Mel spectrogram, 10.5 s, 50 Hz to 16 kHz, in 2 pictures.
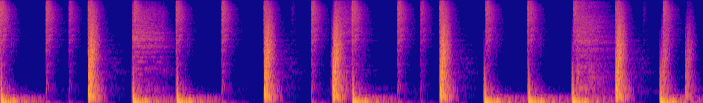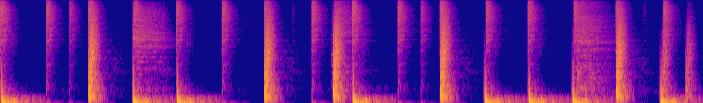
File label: Drum Loop - 91 BPM, Boom Bap; Dreamers; Cymatics - ANALOG EVOLUTION Beta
